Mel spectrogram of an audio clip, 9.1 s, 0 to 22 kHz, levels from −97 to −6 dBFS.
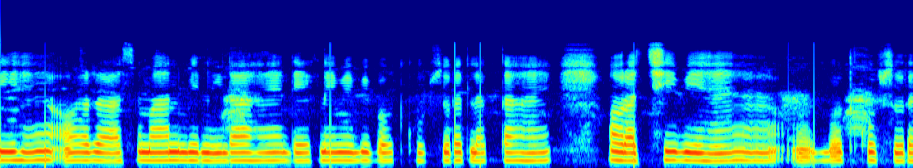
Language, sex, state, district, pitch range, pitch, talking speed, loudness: Hindi, female, Bihar, Kishanganj, 185-195 Hz, 190 Hz, 145 wpm, -28 LUFS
